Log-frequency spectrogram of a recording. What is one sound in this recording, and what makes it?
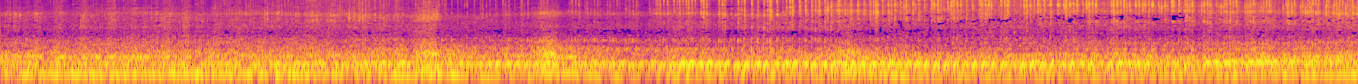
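A race car engine rumbles loudly at idle nearby.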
